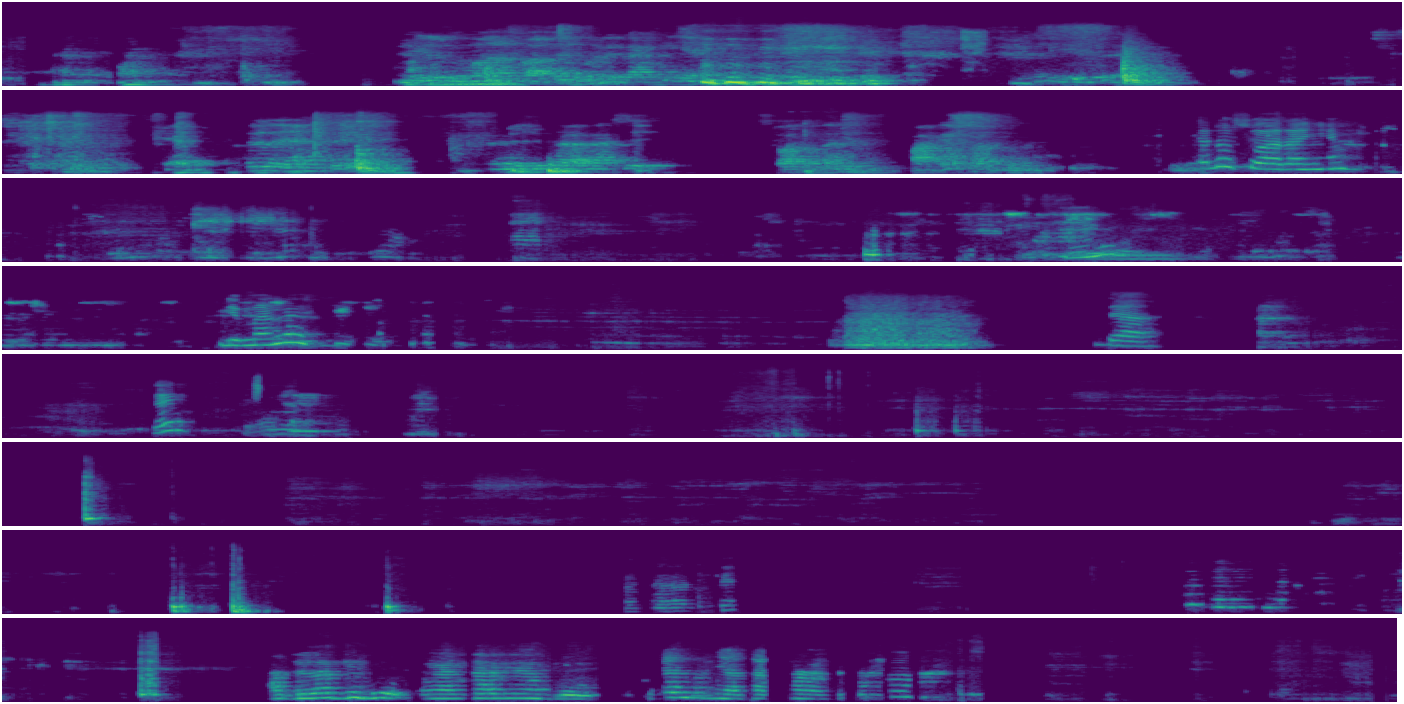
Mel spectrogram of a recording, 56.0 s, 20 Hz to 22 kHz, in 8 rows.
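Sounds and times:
faint murmuring: 0.0s - 26.0s, 27.3s - 30.4s
indistinct speech: 7.0s - 10.3s, 10.9s - 12.3s, 18.3s - 23.2s.

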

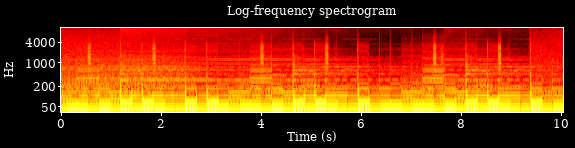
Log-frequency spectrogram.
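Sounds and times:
high hiss: 0.0s - 4.7s
pulsing deep bass: 0.0s - 10.0s.

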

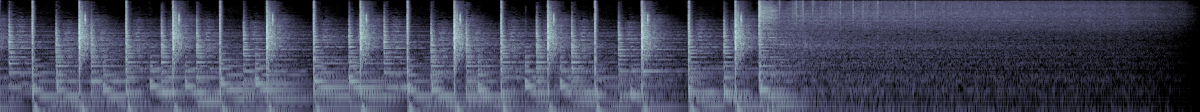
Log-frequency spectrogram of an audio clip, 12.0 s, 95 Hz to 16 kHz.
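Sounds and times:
low rumbling wash: 7.6s - 12.0s.

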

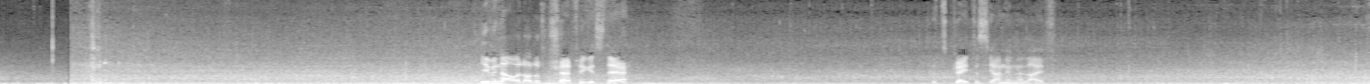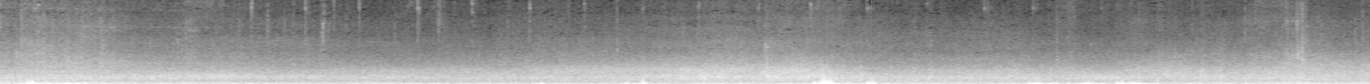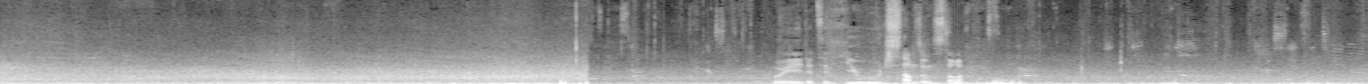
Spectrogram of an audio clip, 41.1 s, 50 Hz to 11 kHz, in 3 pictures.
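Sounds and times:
wind buffeting microphone: 0.0s - 5.2s, 5.8s - 41.0s
cars passing: 0.0s - 41.0s.

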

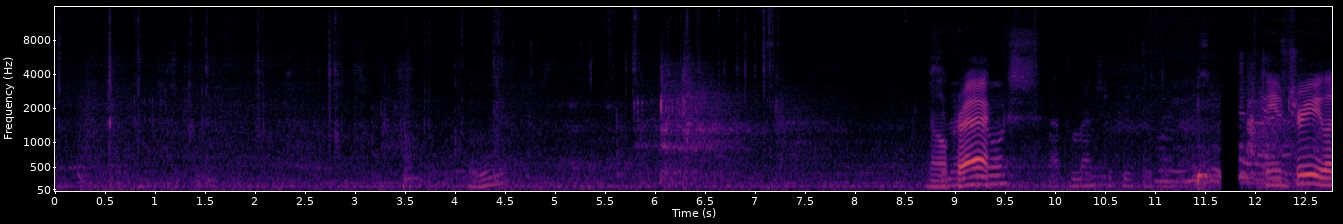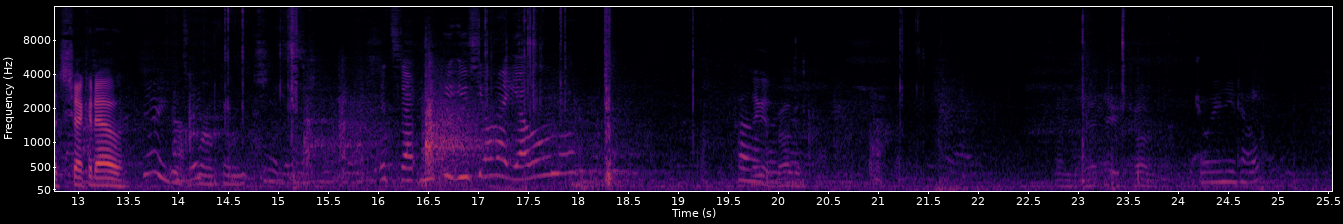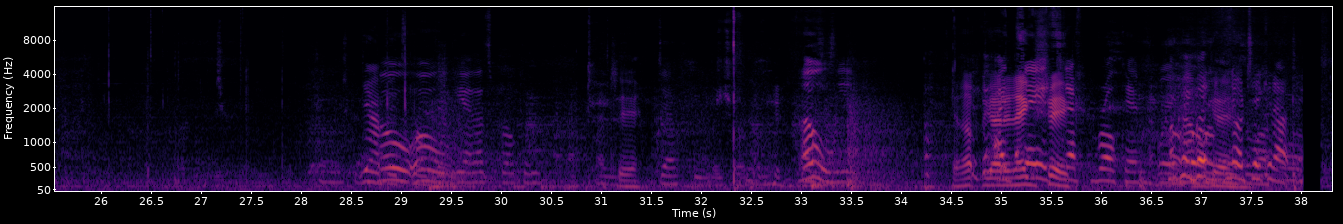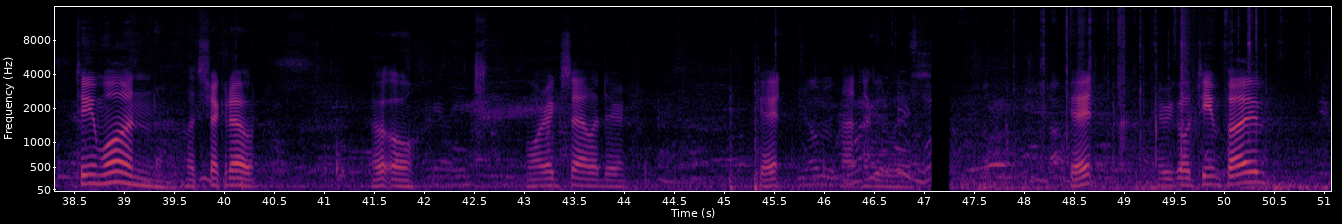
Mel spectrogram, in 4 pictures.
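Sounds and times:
faint clicks and rustles of packing: 0.0s - 5.9s, 47.6s - 51.0s.

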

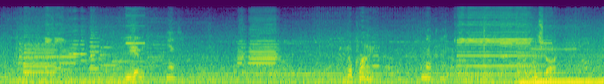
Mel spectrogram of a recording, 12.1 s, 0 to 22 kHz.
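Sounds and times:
low rumble of city traffic: 0.0s - 12.0s
car horn honk: 0.4s - 3.3s, 4.7s - 6.0s, 9.0s - 11.7s.

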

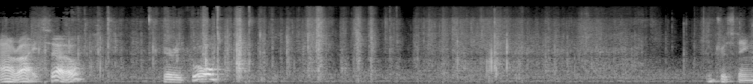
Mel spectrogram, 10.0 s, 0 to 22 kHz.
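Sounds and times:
paper envelope crinkling: 0.1s - 10.0s.

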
